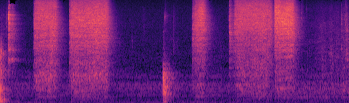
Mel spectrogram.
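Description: An aerosol can sprays in short hissing bursts.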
